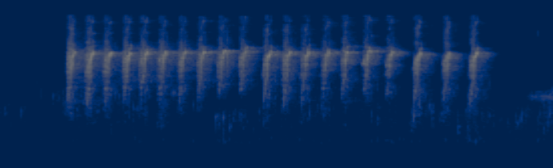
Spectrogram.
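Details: Female manggar giving a tembakan, a rapid-fire burst used for mastering songbirds: about eighteen sharp, high, clipped notes in a steady three-second run, then a faint, lower buzzy sound.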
